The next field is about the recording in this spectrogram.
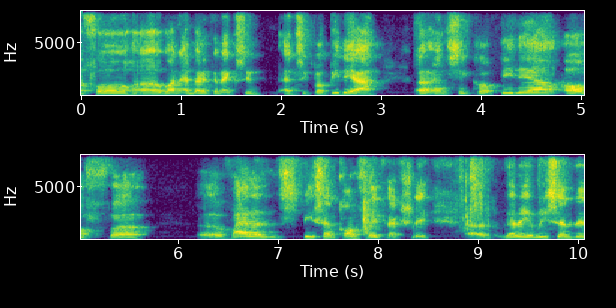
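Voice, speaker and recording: A man in his seventies with a Czech accent, a native Czech speaker giving an academic lecture, pausing often on fillers and restarting phrases. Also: a little high. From Czech Republic. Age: 70s. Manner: halting, many fillers and restarts.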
